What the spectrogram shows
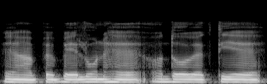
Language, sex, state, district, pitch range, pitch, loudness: Hindi, male, Jharkhand, Deoghar, 110-120 Hz, 115 Hz, -13 LUFS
